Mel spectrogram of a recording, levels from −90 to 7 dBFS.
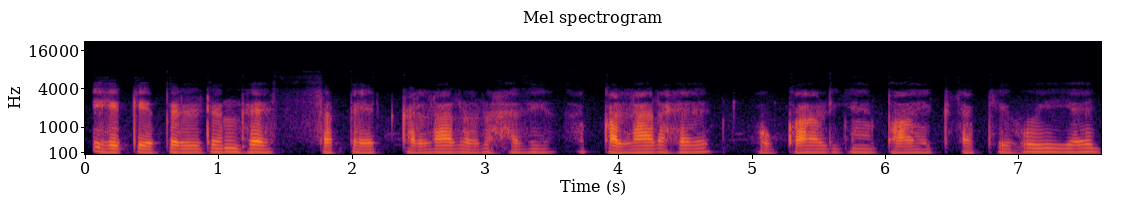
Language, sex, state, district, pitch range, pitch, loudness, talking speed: Hindi, male, Jharkhand, Jamtara, 115-130 Hz, 120 Hz, -28 LUFS, 125 wpm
